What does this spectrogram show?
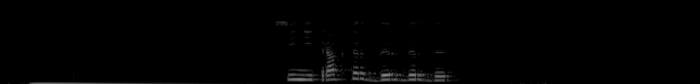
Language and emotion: Russian, neutral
